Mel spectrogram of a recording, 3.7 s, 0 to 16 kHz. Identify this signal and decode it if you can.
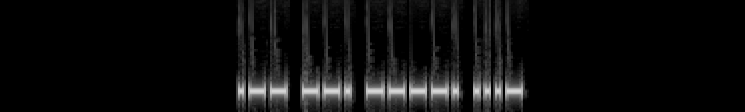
Morse code, heard as a keyed tone, about 48 wpm, 700 Hz. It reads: WG9V
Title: USA Call Signs - 3x Character Spacing - 45wpm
